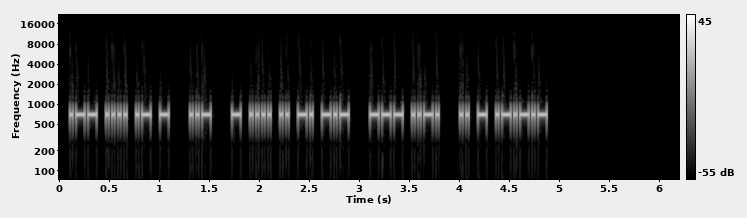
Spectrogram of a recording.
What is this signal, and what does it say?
Morse code, heard as a keyed tone, about 40 wpm, 700 Hz. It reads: WHAT U THINK OF IT.
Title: Sentences from Top 200 Words and Abbreviations 40wpm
